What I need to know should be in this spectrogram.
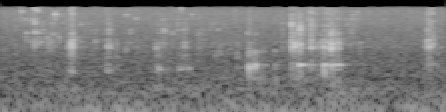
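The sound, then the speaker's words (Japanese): Liquid poured into a glass for a drink later topped with soda water: soft, faint trickling and splashing in a few short bursts, with quiet gaps between them. “でグラスに注ぎます。”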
